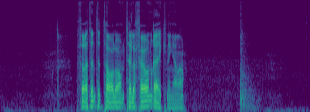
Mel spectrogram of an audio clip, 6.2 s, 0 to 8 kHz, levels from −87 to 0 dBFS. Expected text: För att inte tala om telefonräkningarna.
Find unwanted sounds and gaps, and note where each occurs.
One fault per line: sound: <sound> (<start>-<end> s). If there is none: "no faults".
sound: thud (4.8-5.2 s)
